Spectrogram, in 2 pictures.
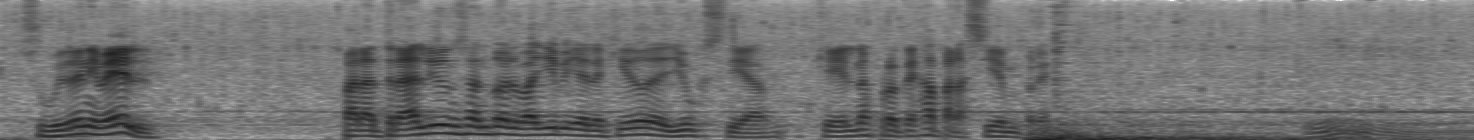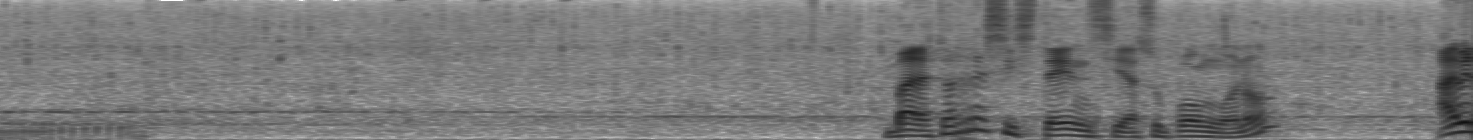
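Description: A young man talks animatedly into a close microphone.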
